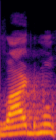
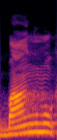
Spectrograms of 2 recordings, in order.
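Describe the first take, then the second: First: A d sound comes before mukh. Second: A hard g sound comes before mukh. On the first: "वो भी नहीं है" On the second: "बांगमुख नहीं"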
